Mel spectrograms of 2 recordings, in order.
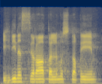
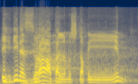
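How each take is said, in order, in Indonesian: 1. Siratal diawali dengan bunyi s biasa. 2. Siratal diawali dengan bunyi z. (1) "harusnya pakai sin" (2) "yang benar pakai zai"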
